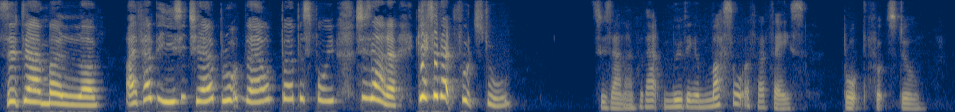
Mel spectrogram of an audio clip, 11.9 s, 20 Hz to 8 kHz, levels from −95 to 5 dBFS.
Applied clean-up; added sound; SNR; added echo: none; none; none; none.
